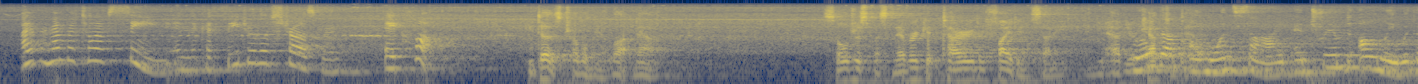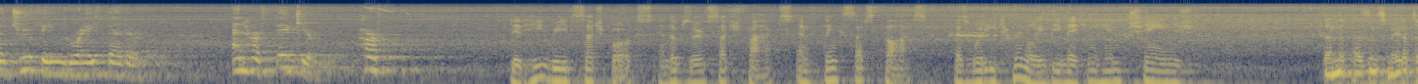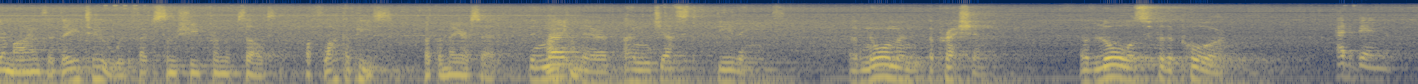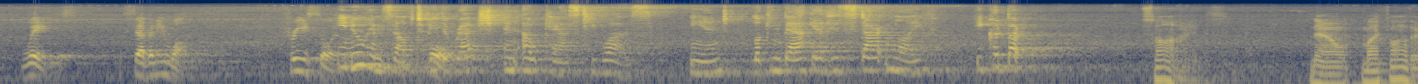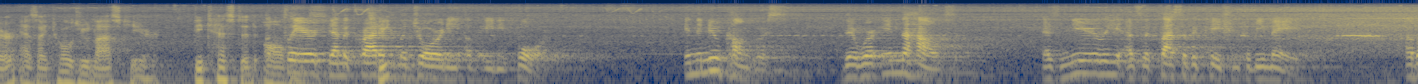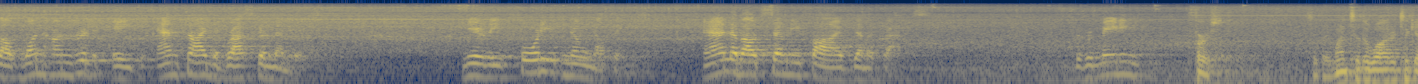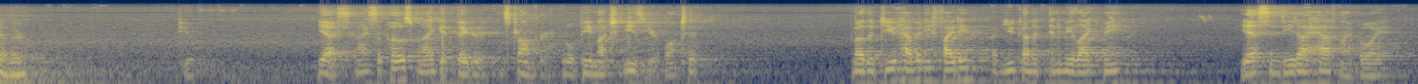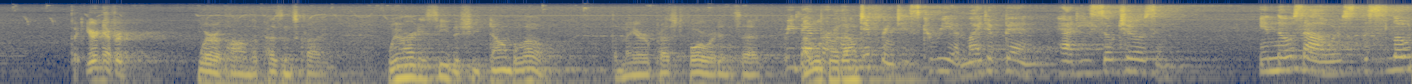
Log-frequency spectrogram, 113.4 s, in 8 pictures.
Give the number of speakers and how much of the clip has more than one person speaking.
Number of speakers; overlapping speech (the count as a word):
eight, about 5%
